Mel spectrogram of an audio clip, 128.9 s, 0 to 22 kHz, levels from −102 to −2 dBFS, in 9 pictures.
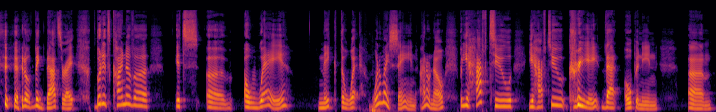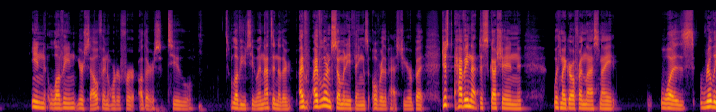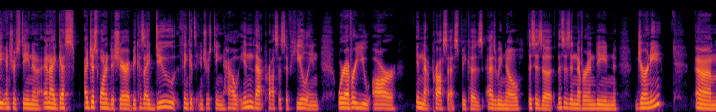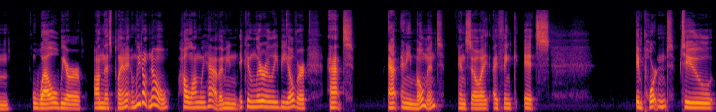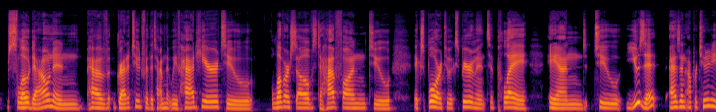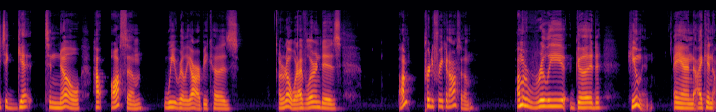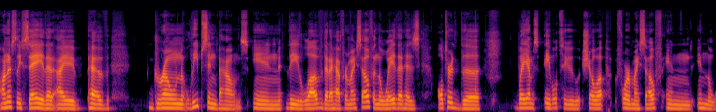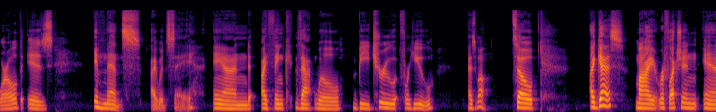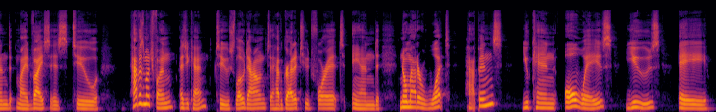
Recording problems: none

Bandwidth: 14.5 kHz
